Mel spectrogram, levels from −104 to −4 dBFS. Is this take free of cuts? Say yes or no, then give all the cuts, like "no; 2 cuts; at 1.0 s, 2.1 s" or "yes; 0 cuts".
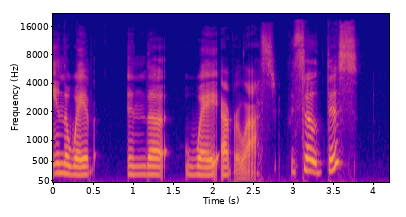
yes; 0 cuts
